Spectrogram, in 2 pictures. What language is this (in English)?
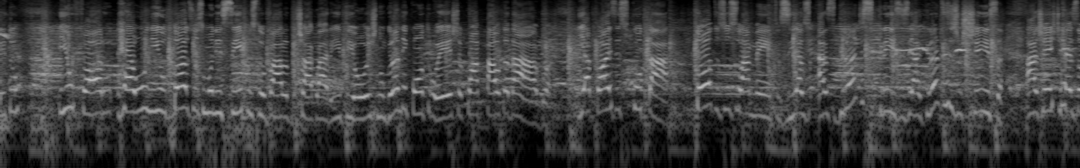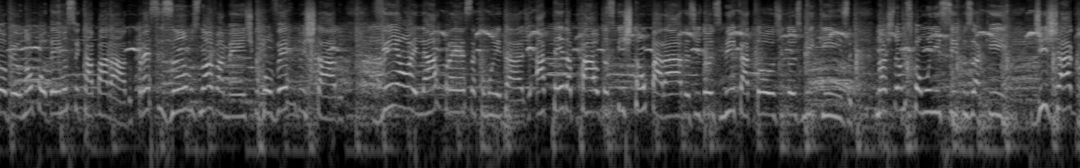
Portuguese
